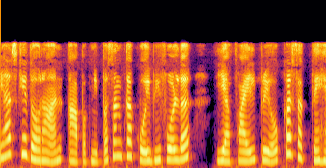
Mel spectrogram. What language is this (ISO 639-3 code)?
hin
